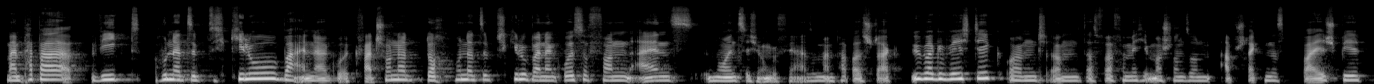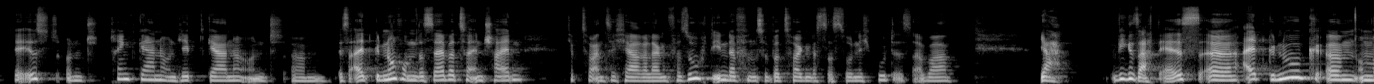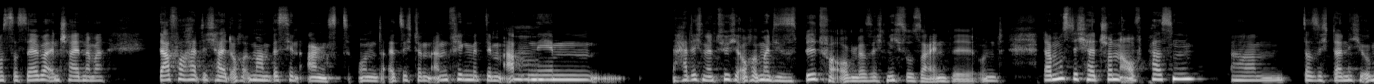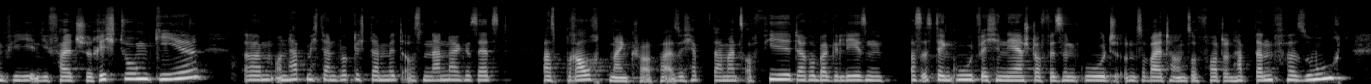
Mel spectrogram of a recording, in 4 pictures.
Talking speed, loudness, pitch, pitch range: 190 wpm, -21 LUFS, 195 Hz, 180-220 Hz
